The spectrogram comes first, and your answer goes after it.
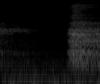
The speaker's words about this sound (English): Let me catch my breath.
